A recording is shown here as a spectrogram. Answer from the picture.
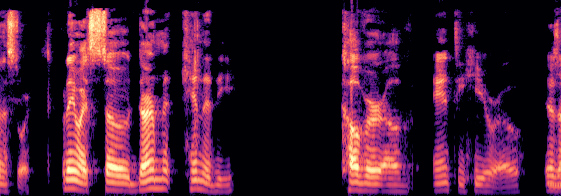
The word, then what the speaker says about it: Dermot: Check out Dermot Kennedy or Dermot Kennedy's. – No, Dermot. He said he pronounces it Dermot. – I thought it was Dermot, like Kermit.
